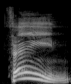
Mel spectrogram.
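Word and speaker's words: Fain: The last syllable was correct. Do that again. Fane? Fane. Yes. Oh, okay. All right. Yes, his name is Padden Fane. That's correct. I was like, Perrin Fane. That doesn't sound right, but it might.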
